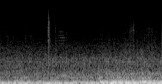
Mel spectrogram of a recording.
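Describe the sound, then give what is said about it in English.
Steady low engine rumble from inside a moving car in Los Angeles traffic, with brief hissy bursts of passing traffic outside, like a vehicle creeping through busy city streets. “This guy in front of me just stopped and just went to the next lane without a blinker on, and yeah.”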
